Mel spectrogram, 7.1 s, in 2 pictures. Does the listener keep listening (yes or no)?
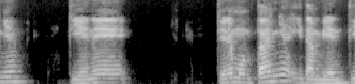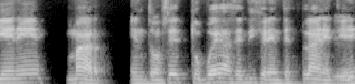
yes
